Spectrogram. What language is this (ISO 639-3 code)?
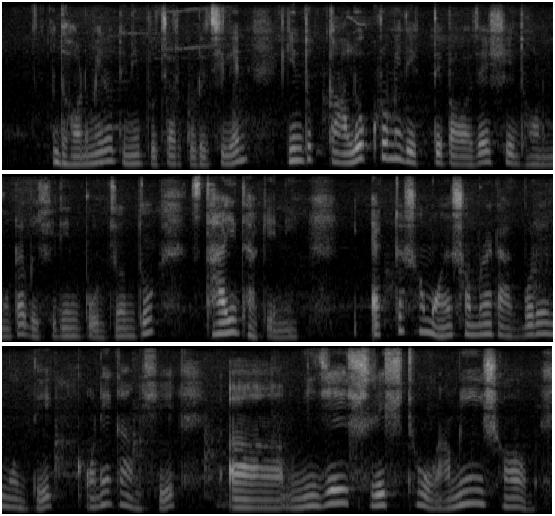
ben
